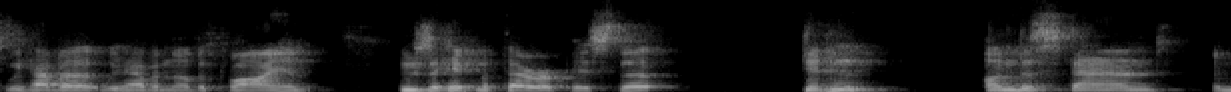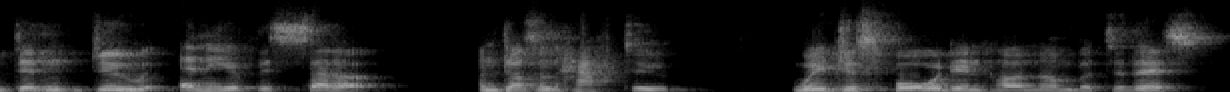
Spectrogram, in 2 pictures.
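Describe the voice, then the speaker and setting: A man giving a casual live software walkthrough as presenter, enthusiastic and often repeating himself, on muffled online call audio. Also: mid-range voice.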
